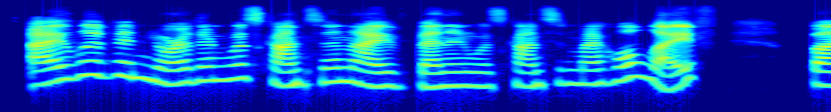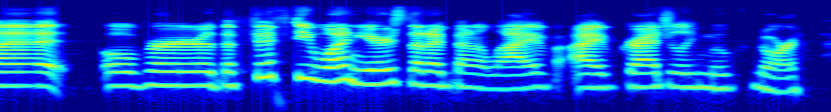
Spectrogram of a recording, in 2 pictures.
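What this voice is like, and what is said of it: Wisconsin accent. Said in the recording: “you can tell from the accent that I'm a Wisconsin girl”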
